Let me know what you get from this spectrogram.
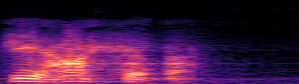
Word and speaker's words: Jehosheba: And her name was Jehosheba.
